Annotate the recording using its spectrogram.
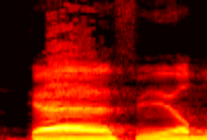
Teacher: Ketika di nunnya baru dia ke hidung.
